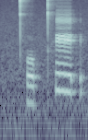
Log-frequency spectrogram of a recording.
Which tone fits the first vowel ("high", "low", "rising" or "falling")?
low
